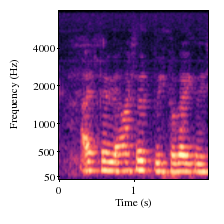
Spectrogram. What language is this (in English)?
Bangla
